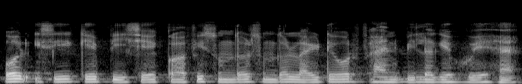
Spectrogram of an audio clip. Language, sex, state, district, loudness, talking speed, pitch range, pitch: Hindi, male, Uttar Pradesh, Saharanpur, -20 LUFS, 160 wpm, 110-120 Hz, 110 Hz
